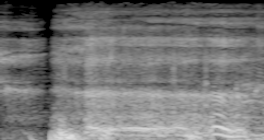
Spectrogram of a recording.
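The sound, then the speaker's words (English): A loud, rasping snore starts abruptly after a brief quiet moment and drones on steadily, with a rough, throaty rattle that rises and falls. “That snoring got you all jacked up because you done picked up all this weight, heavy ass chest.”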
